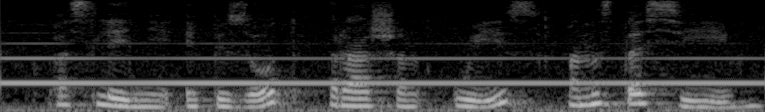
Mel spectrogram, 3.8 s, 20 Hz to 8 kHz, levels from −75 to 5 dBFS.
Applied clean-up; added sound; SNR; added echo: none; Wind instrument, woodwind instrument; 6 dB; none.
